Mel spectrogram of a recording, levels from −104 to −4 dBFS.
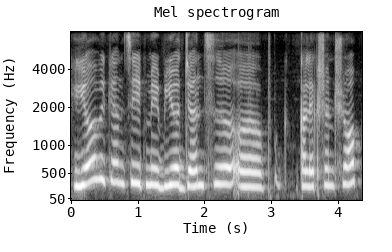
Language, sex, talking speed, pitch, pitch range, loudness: English, female, 165 wpm, 295 Hz, 270-315 Hz, -13 LUFS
